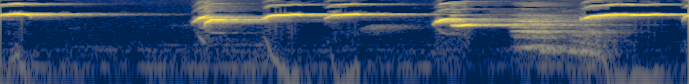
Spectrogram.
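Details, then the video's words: Magpie-robin (murai) lure song meant to make other birds sing actively: loud clear whistled notes, some steady and some sliding upward, in short phrases broken by a pause and a lower buzzy churr. "Pancingan Murai Gacor"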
